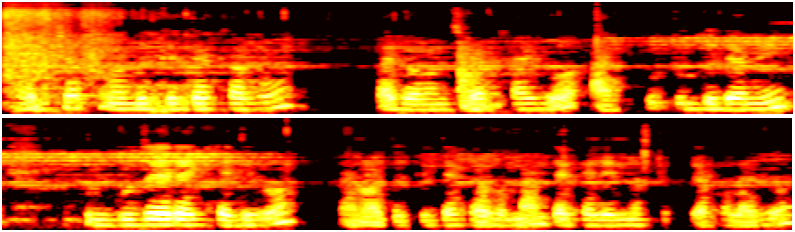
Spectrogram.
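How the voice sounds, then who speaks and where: A woman's voice: low voice, completely flat delivery, fast, gravelly. A woman with a Bangladeshi accent chatting casually and colloquially to viewers as she vlogs from home. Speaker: home vlogger and mother. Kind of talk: casual home cooking vlog chat. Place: at home, partly in the kitchen while frying. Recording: noisy home recording with clicks.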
